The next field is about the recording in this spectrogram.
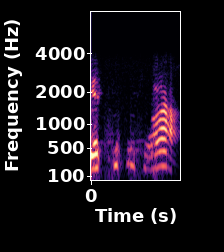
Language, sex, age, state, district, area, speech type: Bengali, male, 60+, West Bengal, Birbhum, urban, conversation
